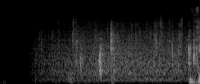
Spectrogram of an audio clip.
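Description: Forest wildfire burning: a crackling hiss that fades in shortly after the start, with a few sharper snaps.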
